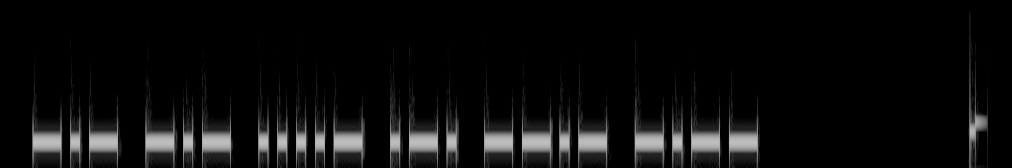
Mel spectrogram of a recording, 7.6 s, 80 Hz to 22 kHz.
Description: Morse code, heard as a keyed tone, about 17 wpm, 700 Hz. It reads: KK4RQY
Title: USA Callsign DE Callsign 17wpm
